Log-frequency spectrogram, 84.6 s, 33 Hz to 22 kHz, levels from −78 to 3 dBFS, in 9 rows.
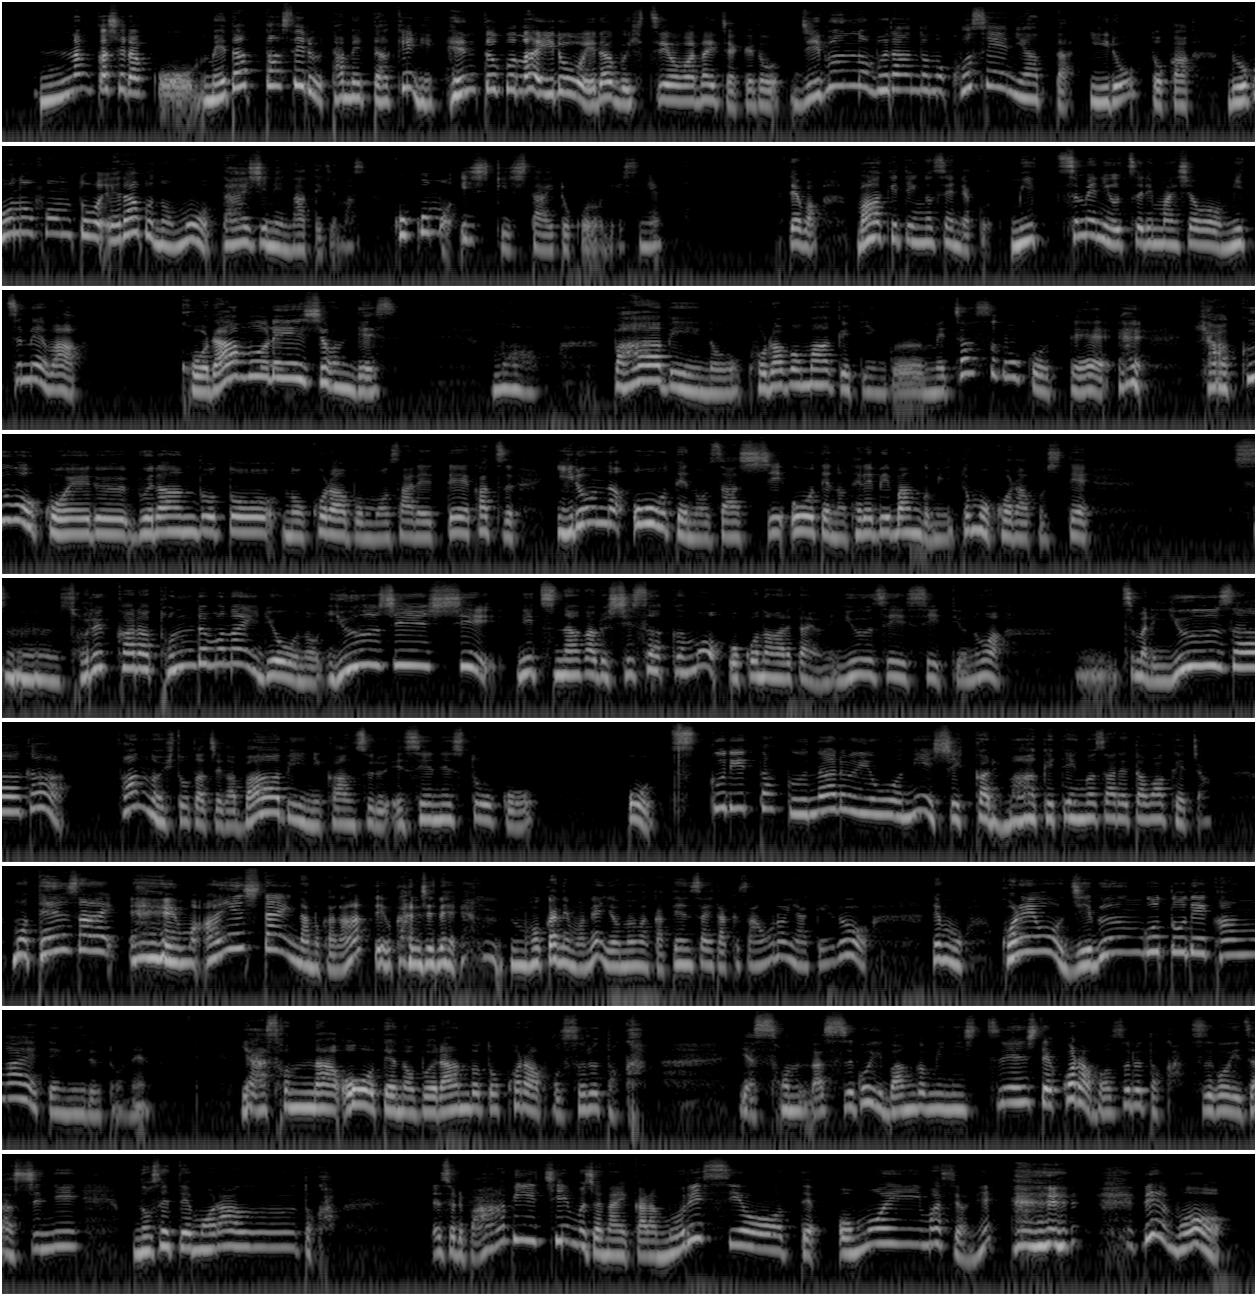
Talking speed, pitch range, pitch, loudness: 305 characters per minute, 215-325 Hz, 245 Hz, -34 LUFS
